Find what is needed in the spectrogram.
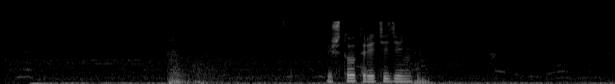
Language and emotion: Russian, neutral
